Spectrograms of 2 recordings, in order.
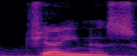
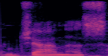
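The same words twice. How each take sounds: First: Janus with a long A, "JAY-nus"; long-A pronunciation. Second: Janus with a short A, "JAN-us"; short-A pronunciation. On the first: Naming the Roman god, Janus said "JAY-nus". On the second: Offering another version, Janus said "JAN-us". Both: Shown as a demonstration. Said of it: "however you pronounce it".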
